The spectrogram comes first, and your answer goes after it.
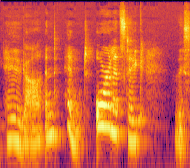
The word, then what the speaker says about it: Helmut: Other German names that contain hell are, for example, Helga and Helmoot. Even though Germans of course say Helga and Helmut or let's take this name.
